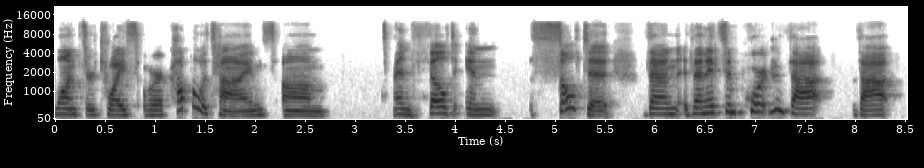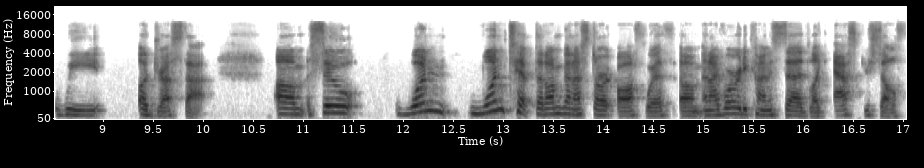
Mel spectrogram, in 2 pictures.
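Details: Adult who stutters, presenting a workplace self-advocacy webinar with audible part-word and word repetitions; stuttering.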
